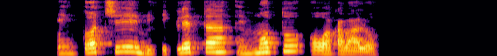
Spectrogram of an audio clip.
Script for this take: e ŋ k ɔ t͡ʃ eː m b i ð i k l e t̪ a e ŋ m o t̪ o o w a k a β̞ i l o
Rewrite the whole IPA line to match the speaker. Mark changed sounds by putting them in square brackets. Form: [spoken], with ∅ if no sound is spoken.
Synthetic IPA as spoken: e ŋ k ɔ t͡ʃ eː m b i [θ] i k l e t̪ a e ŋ m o t̪ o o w a k a β̞ [a] l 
